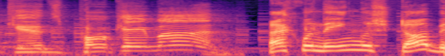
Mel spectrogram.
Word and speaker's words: Pokémon: Pokemon Parody first right off the bat they pronounced Pokemon correctly that's right kids Pokemon back when the English dub itself was barely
